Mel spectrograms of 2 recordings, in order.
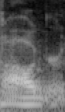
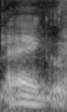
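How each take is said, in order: First: The first vowel sounds like the vowel in 'hot'. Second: The first vowel sounds like the vowel in 'cat'. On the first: The speaker calls it wrong. "not Hoggard" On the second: The speaker calls it right.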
